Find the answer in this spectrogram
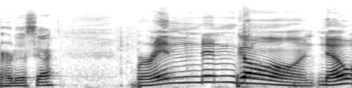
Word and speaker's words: Gaughn: Brendan Gaughn. No, I know a Spencer Bond, though, that kind of rhymes with Gaughn.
